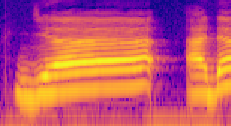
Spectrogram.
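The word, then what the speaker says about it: جَاءَ: Karena ja'a itu hamzahnya tuh ada dalam 1 kalimah dengan ja, ya, dengan mad tobi'inya. Makanya cara bacanya dipanjangkan, boleh 4, boleh 5 harokat, ya.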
